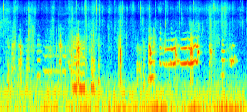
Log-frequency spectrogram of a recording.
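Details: Backyard chickens, hens clucking and roosters among them while pecking and scratching; quick soft clucks scattered throughout, with a brighter wavering drawn call just after the midpoint, over low rumbling noise.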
